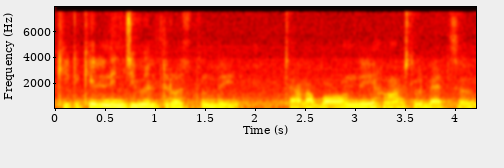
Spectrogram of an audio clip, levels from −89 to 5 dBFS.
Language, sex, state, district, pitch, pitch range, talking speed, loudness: Telugu, male, Andhra Pradesh, Manyam, 125 Hz, 115-130 Hz, 130 wpm, -15 LUFS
